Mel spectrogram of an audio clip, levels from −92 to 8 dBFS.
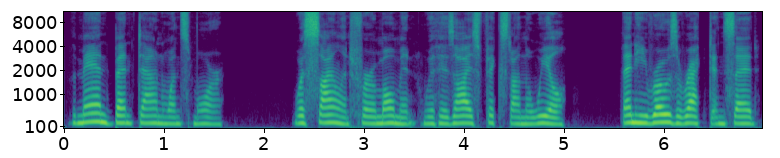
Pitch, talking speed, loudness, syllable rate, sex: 195 Hz, 205 wpm, -18 LUFS, 5.0 syllables/s, female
